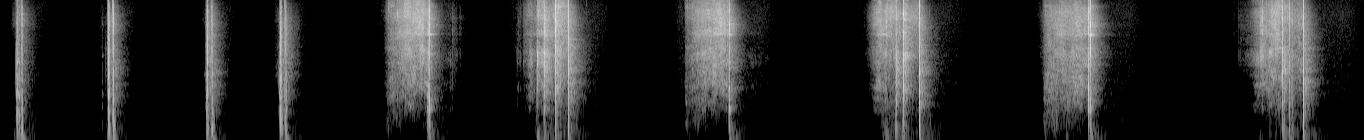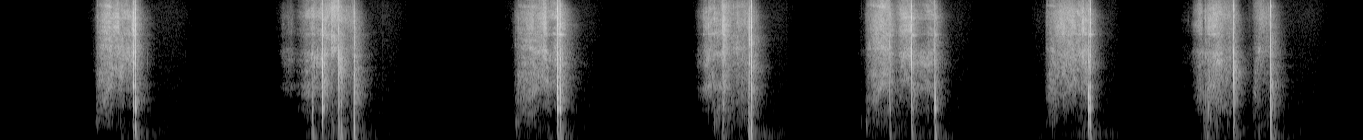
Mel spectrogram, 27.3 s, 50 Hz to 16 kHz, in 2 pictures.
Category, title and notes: Sound effects > Objects / House appliances
Tripod Leg Unlock/Extend B
Extending and retracting a tripod. Recorded with a Zoom H2n, using only the mid microphone (single cardioid condenser)
camera, extend, lock, monopod, protract, retract, selfie, selfiestick, stick, tripod, unlock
